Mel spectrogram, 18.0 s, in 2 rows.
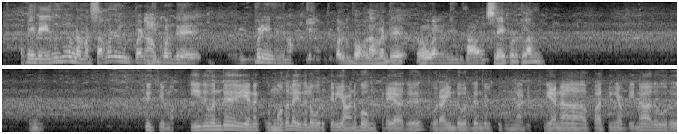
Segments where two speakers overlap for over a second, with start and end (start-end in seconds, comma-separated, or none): none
